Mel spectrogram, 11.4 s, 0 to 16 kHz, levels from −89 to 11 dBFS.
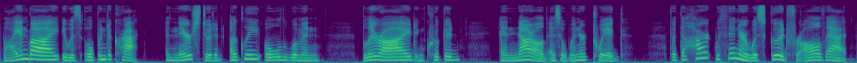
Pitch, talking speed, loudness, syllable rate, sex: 185 Hz, 185 wpm, -19 LUFS, 4.8 syllables/s, female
